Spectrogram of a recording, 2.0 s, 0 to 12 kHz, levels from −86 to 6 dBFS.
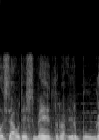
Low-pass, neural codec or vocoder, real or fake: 7.2 kHz; none; real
